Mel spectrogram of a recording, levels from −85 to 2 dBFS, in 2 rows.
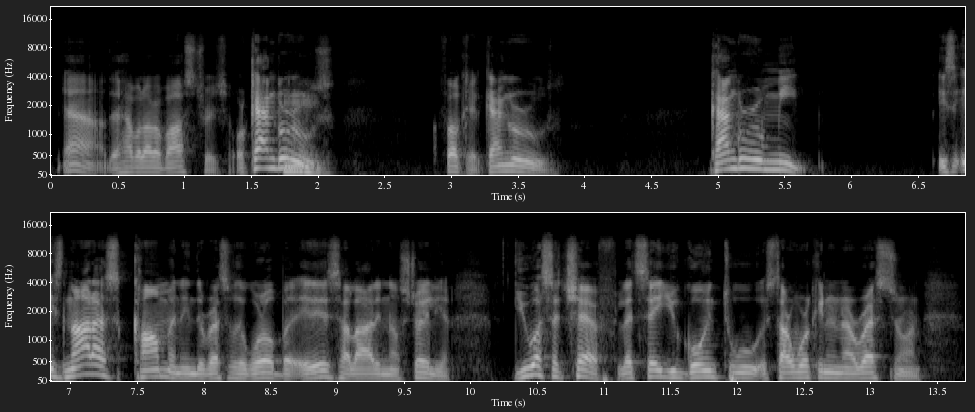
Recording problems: none

